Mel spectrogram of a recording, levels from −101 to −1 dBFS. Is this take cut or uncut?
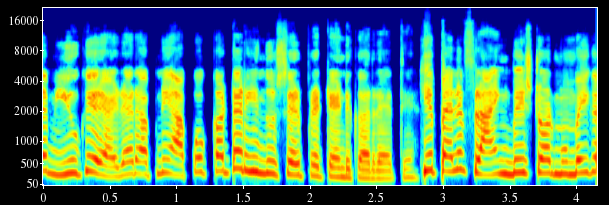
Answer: cut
